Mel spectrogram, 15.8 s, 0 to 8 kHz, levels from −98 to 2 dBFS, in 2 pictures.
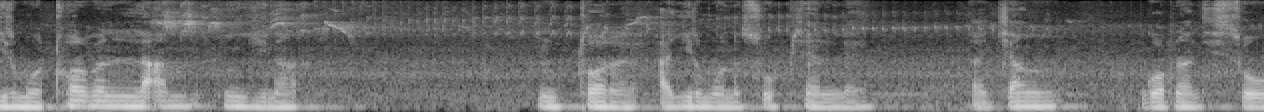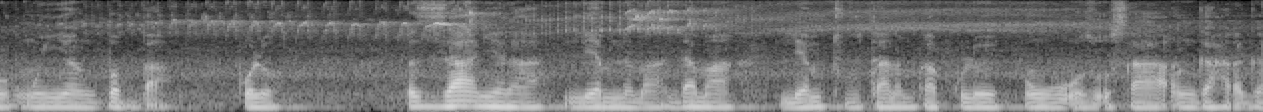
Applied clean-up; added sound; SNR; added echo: none; Bird vocalization, bird call, bird song; 15 dB; none.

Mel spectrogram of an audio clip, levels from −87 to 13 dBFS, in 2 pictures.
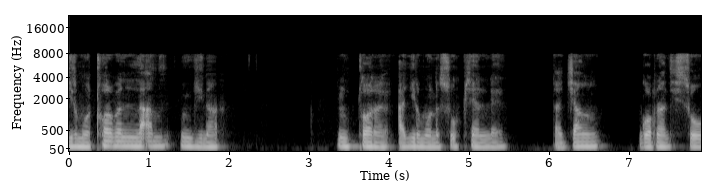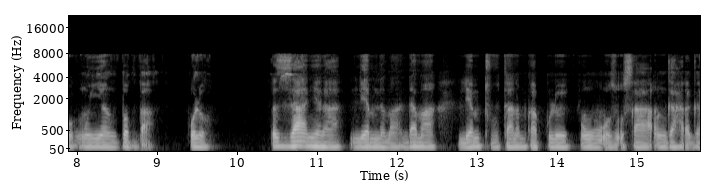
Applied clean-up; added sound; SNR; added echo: neural mask model DeepFilterNet 3.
